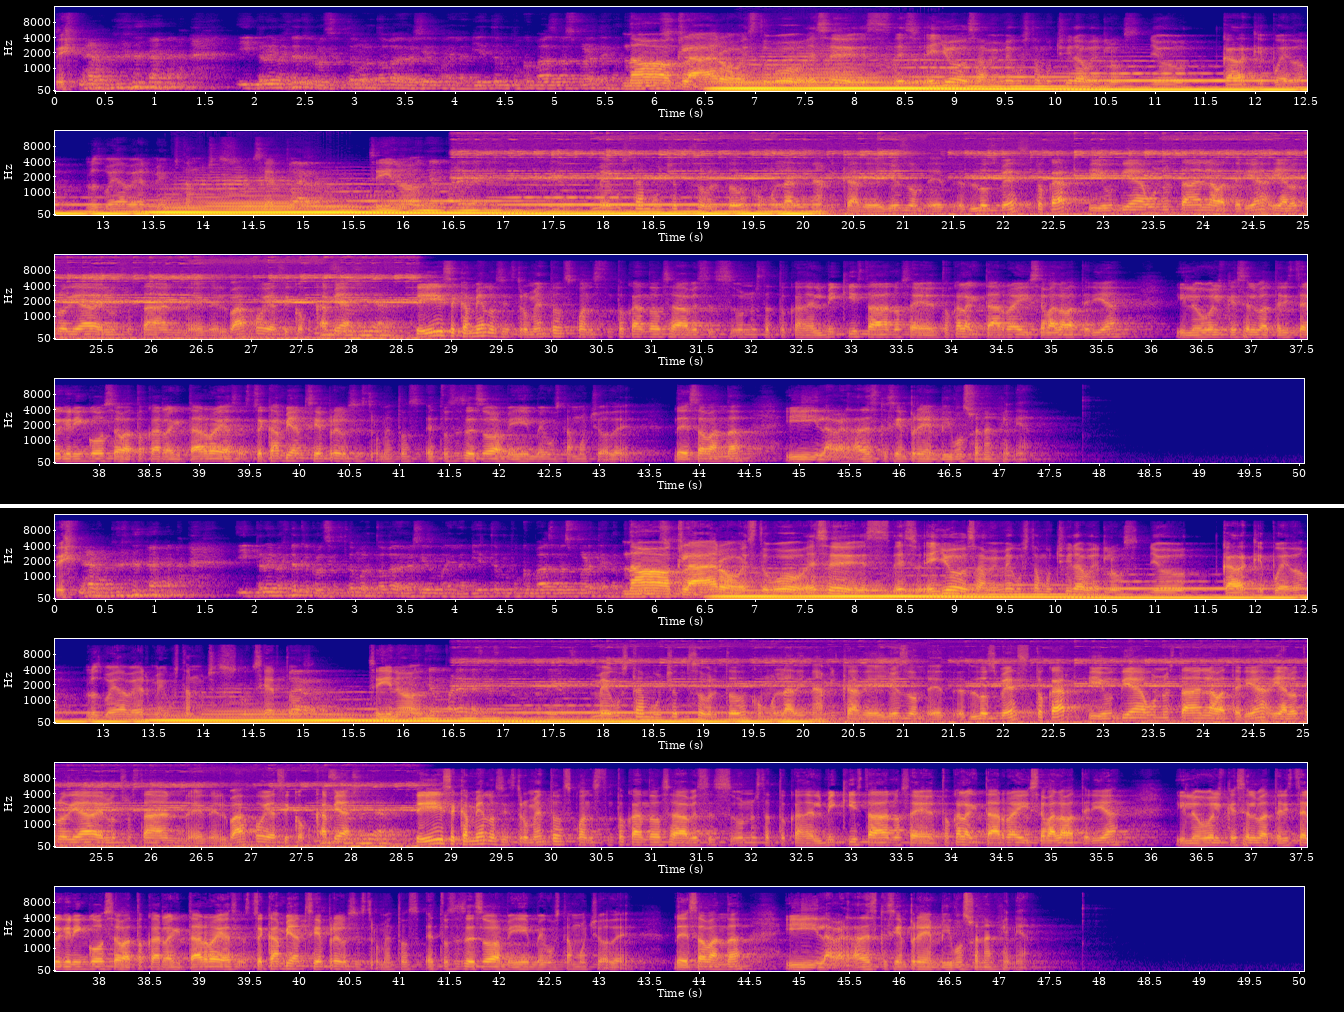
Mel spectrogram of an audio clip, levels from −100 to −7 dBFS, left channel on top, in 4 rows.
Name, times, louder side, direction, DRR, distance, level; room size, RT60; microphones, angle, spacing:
voice 1, 0.2-6.6 14.8-15.2 15.8-17.7 27.6-28.4, equal, 45° right, -5 dB, 4.5 m, -36 dB
voice 2, 5.7-11.3 11.7-12.5 12.8-15.0 15.7-16.2 17.9-28.0 28.7-43.3 43.8-47.3, right 2 dB, 30° right, 9 dB, 0.8 m, -28 dB
sound 1, 6.5-20.2, left 4 dB, 50° left, 0.4 m, -17 dB
sound 2, 16.5-28.7, left 4 dB, 30° left, 1.5 m, -32 dB
21.5 x 7.3 x 9.2 m, 1.4 s
head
